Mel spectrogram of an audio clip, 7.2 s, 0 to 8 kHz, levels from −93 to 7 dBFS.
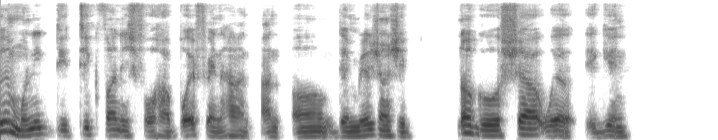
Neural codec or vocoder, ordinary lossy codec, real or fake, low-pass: vocoder, 44.1 kHz, 128 mel bands every 256 samples, BigVGAN v2; none; fake; 7.2 kHz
